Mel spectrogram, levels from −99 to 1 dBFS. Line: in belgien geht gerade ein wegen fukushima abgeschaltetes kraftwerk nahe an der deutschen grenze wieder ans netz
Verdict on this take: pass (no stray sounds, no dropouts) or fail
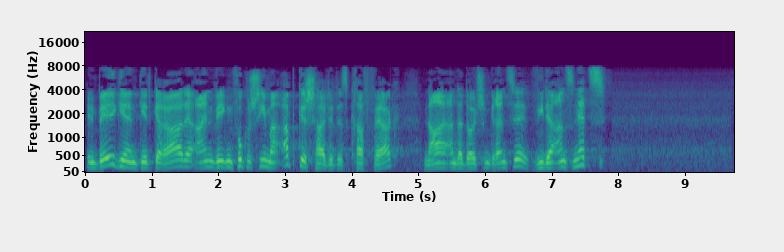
pass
